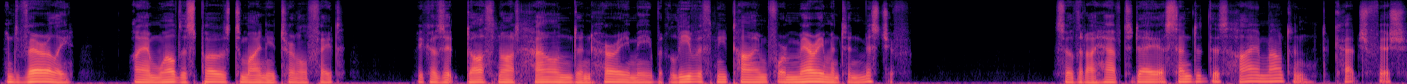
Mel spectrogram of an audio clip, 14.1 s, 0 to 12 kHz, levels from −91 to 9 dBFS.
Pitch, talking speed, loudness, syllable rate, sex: 95 Hz, 165 wpm, -22 LUFS, 4.9 syllables/s, male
